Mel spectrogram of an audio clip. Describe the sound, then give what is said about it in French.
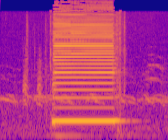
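A single loud, steady horn blast lasts under a second, bright and brassy, then cuts off, leaving faint background noise before and after. “Je trouve pas le klaxon.”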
